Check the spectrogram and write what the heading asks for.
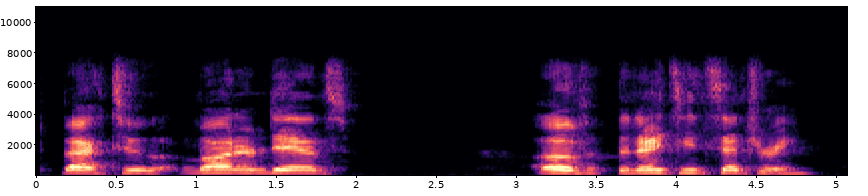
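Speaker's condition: Cerebral palsy; cerebral palsy since childhood

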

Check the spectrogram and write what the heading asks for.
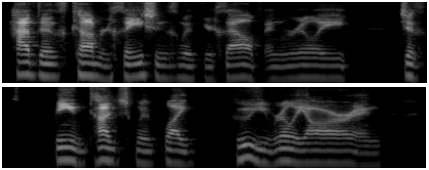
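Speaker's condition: Cleft lip and palate; craniofacial condition

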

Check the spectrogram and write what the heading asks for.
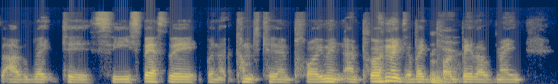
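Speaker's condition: Cerebral palsy; cerebral palsy affecting right side, used Zimmer frame when younger, school physio to walk unaided; childhood speech hard for others to understand, speech therapy at school, learned to talk

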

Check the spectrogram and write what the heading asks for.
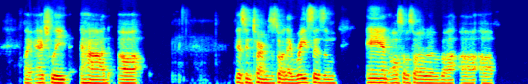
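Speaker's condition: Stutter; stutter linked to childhood trauma at age 9 after brother killed a man, took 25 years to get help; ongoing, almost 40 years after onset; listeners often jump in after every other word, frequent fillers like 'like', 'actually', 'sort of'; repeated sounds, blocks

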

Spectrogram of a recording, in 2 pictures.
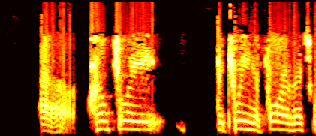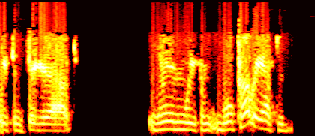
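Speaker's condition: Cerebral palsy; constant staggering walk

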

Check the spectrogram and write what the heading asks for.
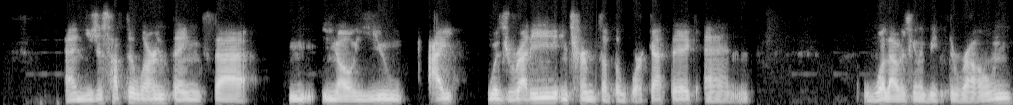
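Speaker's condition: Cleft lip and palate

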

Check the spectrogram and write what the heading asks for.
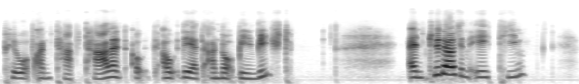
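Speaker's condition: Deafness; speech sometimes affected

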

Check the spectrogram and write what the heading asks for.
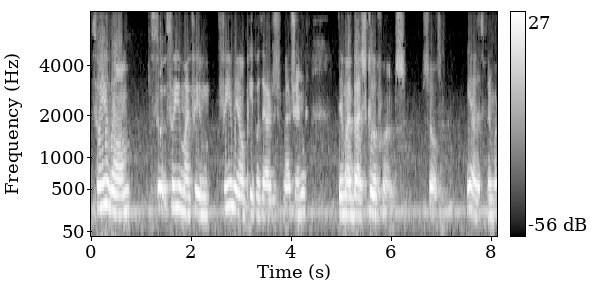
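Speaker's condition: Down syndrome; trisomy 21, congenital; age 32

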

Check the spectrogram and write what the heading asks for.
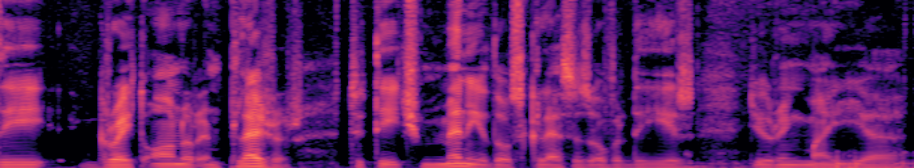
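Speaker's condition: No condition

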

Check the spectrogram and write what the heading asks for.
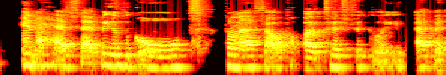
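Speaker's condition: Cerebral palsy; born two months premature

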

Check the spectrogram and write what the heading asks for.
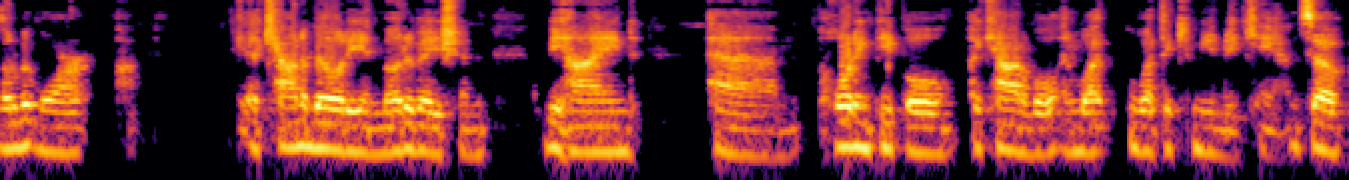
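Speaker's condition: No condition

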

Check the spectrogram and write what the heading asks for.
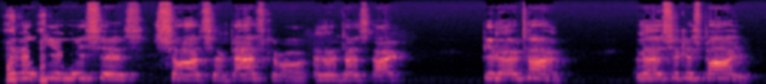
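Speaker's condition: Down syndrome; fallen four times since starting bike riding three years ago

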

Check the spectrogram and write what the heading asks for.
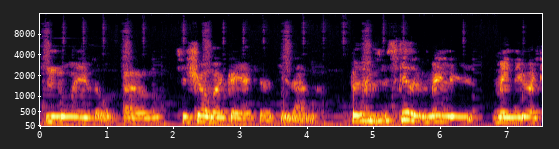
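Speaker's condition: Cerebral palsy; physical only

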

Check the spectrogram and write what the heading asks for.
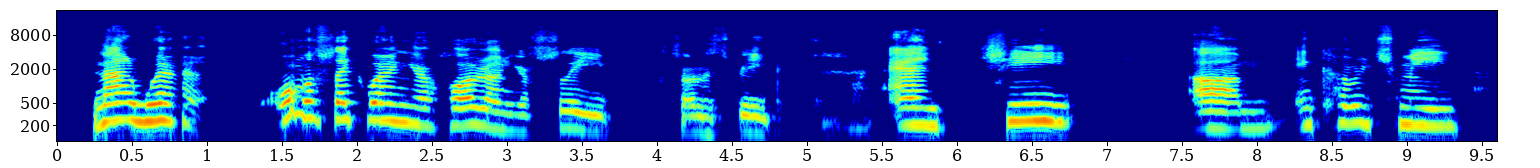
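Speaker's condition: Cerebral palsy and hearing loss; adult

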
